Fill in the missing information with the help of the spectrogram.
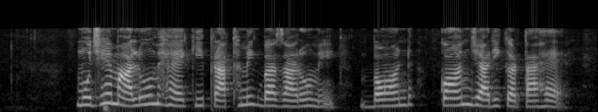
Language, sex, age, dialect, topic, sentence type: Hindi, female, 31-35, Marwari Dhudhari, banking, statement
